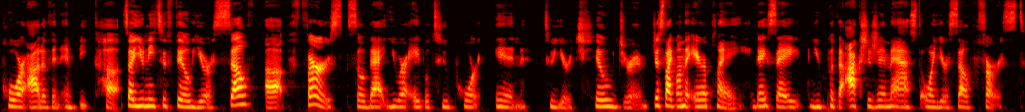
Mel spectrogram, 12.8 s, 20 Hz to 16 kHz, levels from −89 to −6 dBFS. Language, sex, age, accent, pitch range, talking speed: English, female, 20-39, American, 195-225 Hz, 185 wpm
